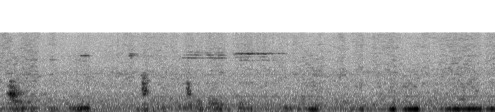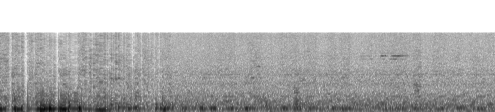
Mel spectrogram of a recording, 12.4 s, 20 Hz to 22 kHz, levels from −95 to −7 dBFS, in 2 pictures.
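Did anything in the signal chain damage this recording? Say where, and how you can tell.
Yes. The network stage repeatedly lost or delayed packets from 6.30 to 8.23 s. The receiver patched each hole by extending the previous sound, so this speech turns choppy and robotic, with dozens of dropouts up to 43 ms long and about a third of the stretch concealed.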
